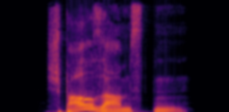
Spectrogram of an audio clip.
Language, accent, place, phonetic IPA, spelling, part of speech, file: German, Germany, Berlin, [ˈʃpaːɐ̯zaːmstn̩], sparsamsten, adjective, De-sparsamsten.ogg
- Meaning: 1. superlative degree of sparsam 2. inflection of sparsam: strong genitive masculine/neuter singular superlative degree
